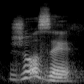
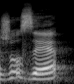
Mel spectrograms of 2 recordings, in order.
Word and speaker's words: José: caso aqui e agora José José tem a sílaba tônica na última sílaba realmente da palavra Então nesse caso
